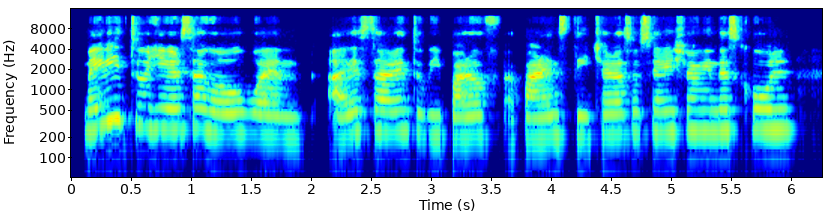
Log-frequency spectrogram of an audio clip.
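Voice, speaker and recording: Against a quiet background, a woman with a bright, sharp tone and high pitch speaks very slowly with lively intonation. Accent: Venezuelan. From Venezuela. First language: Spanish. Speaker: journalist and bars facilitator. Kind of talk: podcast interview.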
